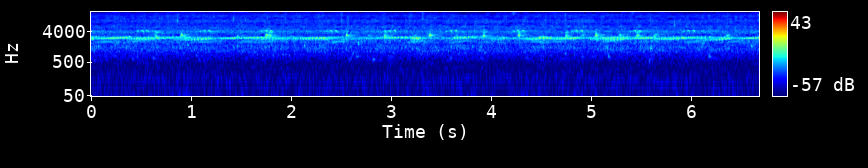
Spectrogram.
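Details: Lakeside frog chorus, many voices merging into a steady high-pitched trill, with brighter pulsed calls popping out every second or so over the constant drone.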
